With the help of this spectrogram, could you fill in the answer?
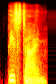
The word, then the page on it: peacetime: Indian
